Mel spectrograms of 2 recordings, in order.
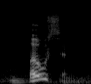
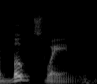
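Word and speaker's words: boatswain: currently wear right now which is bosen or B Swain depending on how you pronounce it um it is a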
